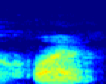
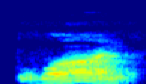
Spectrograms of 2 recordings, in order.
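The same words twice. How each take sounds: First: The name begins with a strong H sound. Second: The name begins with a soft W sound. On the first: "there's a very H sound" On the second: "so I say Juan"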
